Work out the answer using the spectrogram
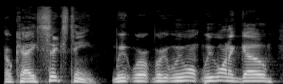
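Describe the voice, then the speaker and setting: A man's voice: a little high, moderate pace, a little mellow, no echo, studio quality. A man co-hosting a podcast in casual chat, working through his points step by step and readily agreeing. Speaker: podcast co-host.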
